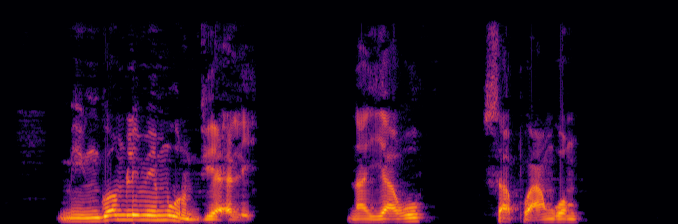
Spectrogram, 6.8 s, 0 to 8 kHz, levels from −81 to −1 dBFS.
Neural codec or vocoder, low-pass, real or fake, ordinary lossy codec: none; 7.2 kHz; real; MP3, 64 kbps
